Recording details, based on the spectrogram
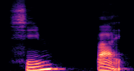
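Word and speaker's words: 心配: 시까시거나 우유로스 바이러스가 신발 여기서 응 발음은 위험 발음이 되겠습니다 그래서 심빠이 심빠이다 깔아 바이러스가 걱정이다 바이러스가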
